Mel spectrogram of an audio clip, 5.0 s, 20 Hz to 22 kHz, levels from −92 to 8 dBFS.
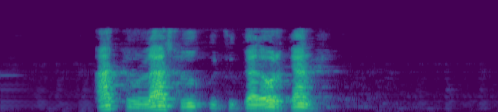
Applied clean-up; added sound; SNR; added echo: classical method WPE with log-MMSE.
